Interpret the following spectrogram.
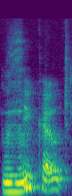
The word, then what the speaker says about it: Sukkot: Sukkot.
